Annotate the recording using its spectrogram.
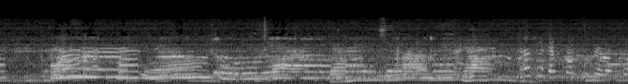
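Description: A group of children singing a Polish song in chorus down a telephone line, long held notes that glide between pitches, sounding thin and phone-coloured. A lower voice holds a note along with them through the middle.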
